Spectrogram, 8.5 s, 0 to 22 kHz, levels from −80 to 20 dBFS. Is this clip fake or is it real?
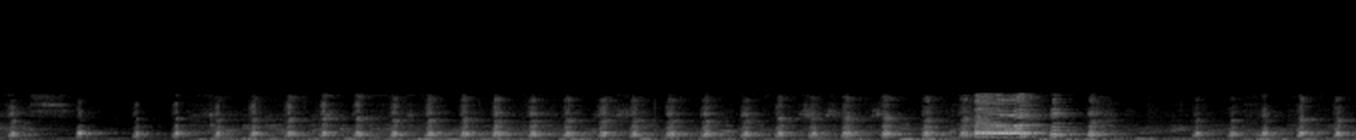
fake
